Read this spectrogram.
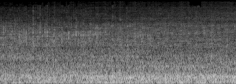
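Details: Chevy S10 4.3L V6 after reconnecting the mass airflow sensor: steady low engine rumble running evenly without misses or knocks; runs normally, though a clogged catalytic converter is briefly wondered about.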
